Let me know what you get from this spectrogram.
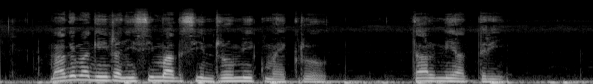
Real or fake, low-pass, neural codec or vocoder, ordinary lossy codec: real; 14.4 kHz; none; AAC, 48 kbps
